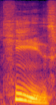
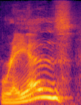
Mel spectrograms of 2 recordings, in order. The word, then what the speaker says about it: Keyes: my last name is Keys ke yees you'd be Sur surprised at how many people misspell it or mispronounce it is that Reyes is that KZ no it's keys and then I'll then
